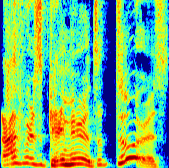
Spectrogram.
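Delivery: very high voice cracking and breaking upward. Retelling a scene with friends, quoting Sockhead in Sockhead's cracking high voice. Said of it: "his voice just cracks and breaks and gets all high".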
